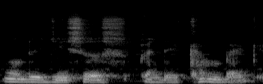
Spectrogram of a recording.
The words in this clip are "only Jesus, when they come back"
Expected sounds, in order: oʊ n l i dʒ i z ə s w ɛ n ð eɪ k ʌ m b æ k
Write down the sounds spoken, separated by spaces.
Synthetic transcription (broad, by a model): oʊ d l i dʒ i s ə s w ɛ n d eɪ k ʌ m b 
